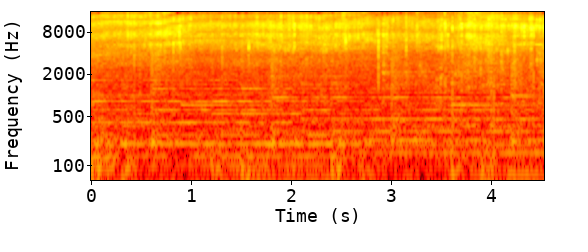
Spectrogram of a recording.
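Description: Slices of zucchini sizzling steadily as they fry in a hot pan.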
